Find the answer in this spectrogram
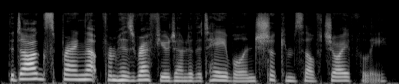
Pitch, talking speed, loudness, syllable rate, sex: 185 Hz, 210 wpm, -21 LUFS, 5.6 syllables/s, female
